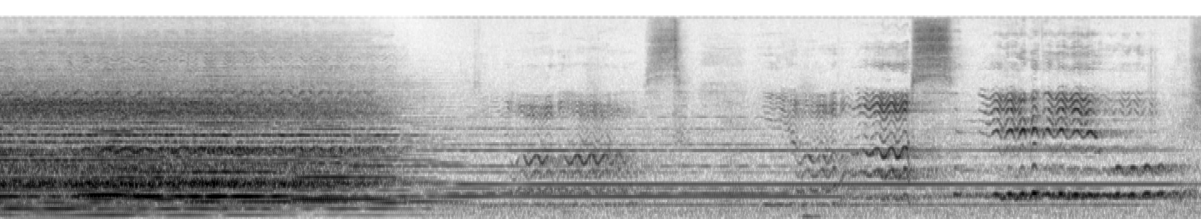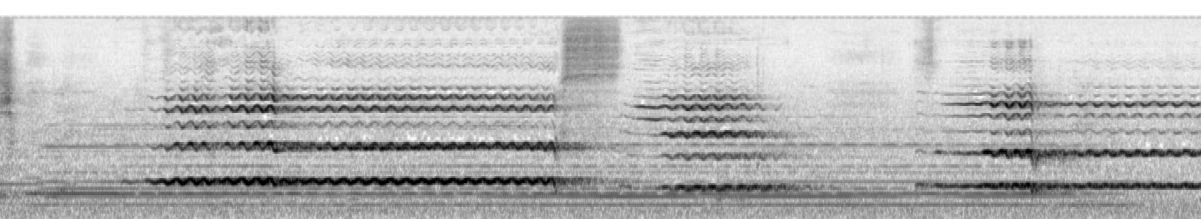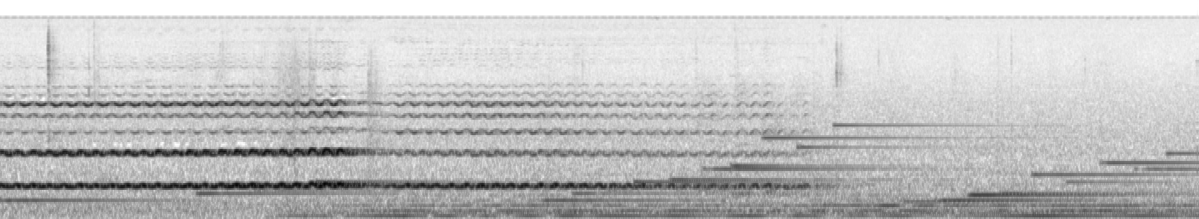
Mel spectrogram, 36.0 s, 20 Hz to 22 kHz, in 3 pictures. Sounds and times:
Opera: 0.0s - 36.0s.

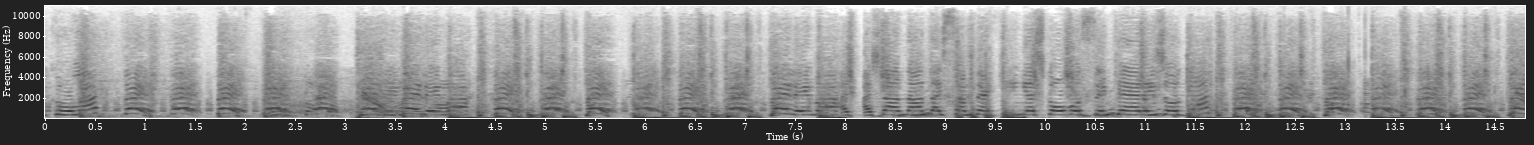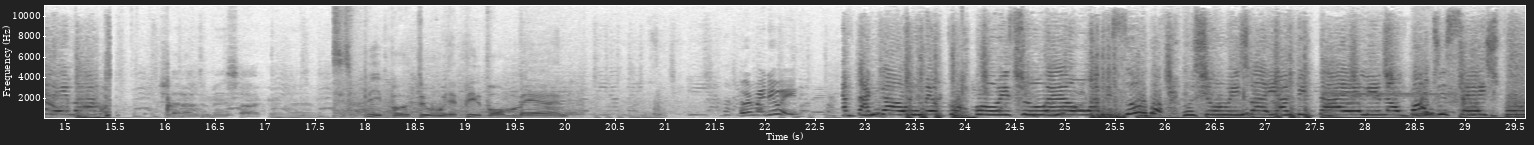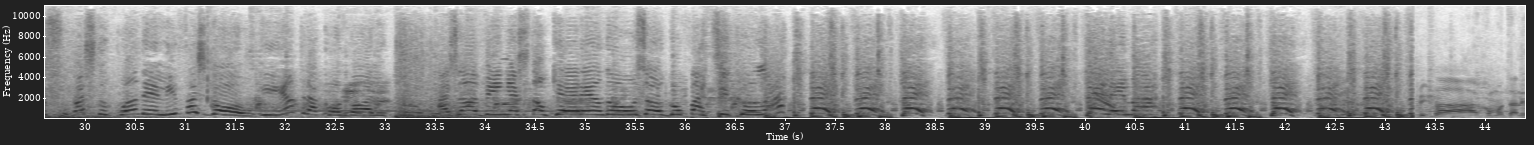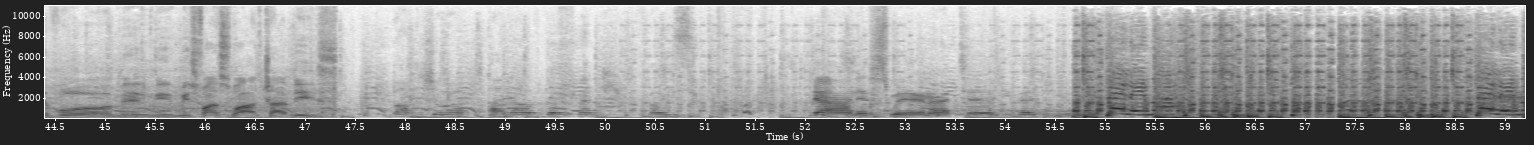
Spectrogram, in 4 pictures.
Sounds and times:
Music: 0.0s - 59.2s.

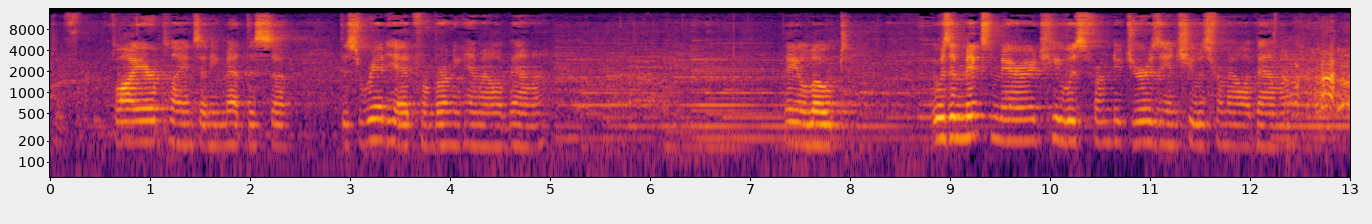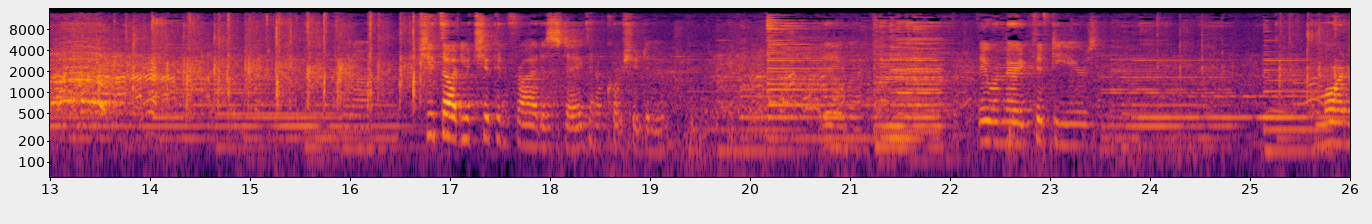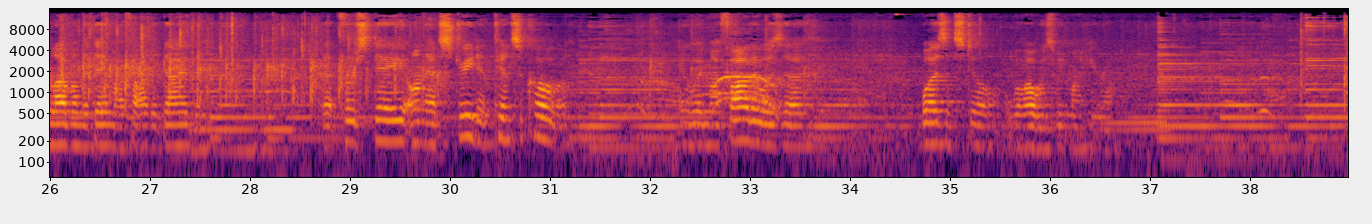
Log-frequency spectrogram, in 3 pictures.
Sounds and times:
Speech: 15.9s - 19.2s, 25.7s - 27.6s, 28.8s - 31.2s, 32.3s - 33.6s.

